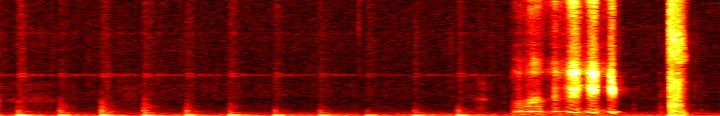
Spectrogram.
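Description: A door sound: a run of steady, rapid low thumps gives way to a wavering, creaky groan, then a single sharp bang near the end. No one speaks.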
